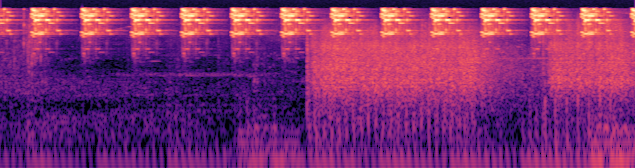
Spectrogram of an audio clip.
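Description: Footsteps thud quickly as a game character runs.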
